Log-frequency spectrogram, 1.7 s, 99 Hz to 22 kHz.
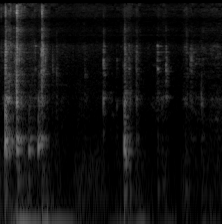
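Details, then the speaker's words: Irregular metallic clatters and ticks as a fairly new silencer from a 1975 Triumph Trident T160 is shaken by hand, off the bike: its internal baffle has come loose and rattles inside. "It's got a loose baffle. Hear that rattling? That's the baffle inside. This whole baffle has come loose, and that's going to rattle like hell and really annoy everybody."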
